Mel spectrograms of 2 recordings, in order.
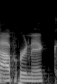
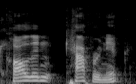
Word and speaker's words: Kaepernick: Kaepernick. – Colin Kaepernick.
